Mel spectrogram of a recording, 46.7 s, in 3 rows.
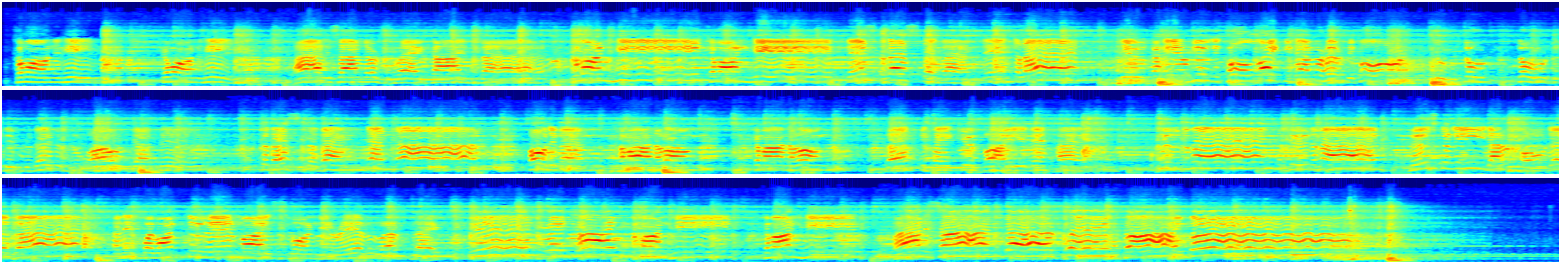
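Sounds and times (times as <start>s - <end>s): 
ragtime music: 0.0s - 46.7s.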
